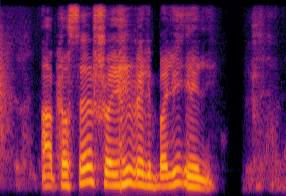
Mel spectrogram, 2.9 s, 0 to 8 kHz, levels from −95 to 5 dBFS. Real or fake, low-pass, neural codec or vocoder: fake; 7.2 kHz; codec, 16 kHz, 1 kbps, FunCodec, trained on Chinese and English, 50 frames a second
